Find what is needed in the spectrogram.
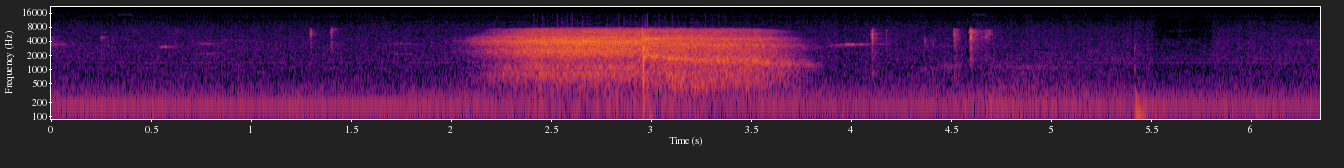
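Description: A few faint computer-keyboard clicks as a new ticker symbol is entered, with one loud rushing hiss about two seconds in that lasts under two seconds. A faint steady hum runs underneath.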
